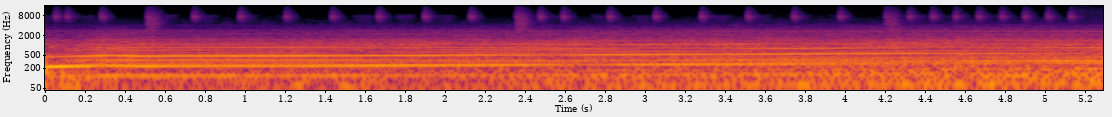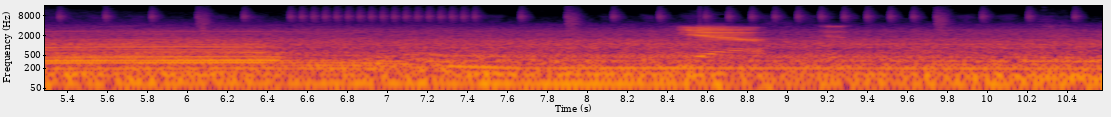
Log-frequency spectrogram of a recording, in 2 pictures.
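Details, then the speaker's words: Infiniti G37 driving after exhaust leak repair: engine climbs smoothly through a gear, shifts up and pulls again with no ticking or puffing; feels and sounds happier, leak gone. "big difference uh it definitely feels happier and sounds happier so yeah"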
